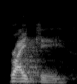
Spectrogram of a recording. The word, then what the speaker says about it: Reiki: And I understand that, is it Reiki or Reiki? Reiki? Reiki, right like the grain, key like a door. Pardon? Reiki. So it's Okay. like Yeah, rye, like the gray rye, and then ki. yes.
